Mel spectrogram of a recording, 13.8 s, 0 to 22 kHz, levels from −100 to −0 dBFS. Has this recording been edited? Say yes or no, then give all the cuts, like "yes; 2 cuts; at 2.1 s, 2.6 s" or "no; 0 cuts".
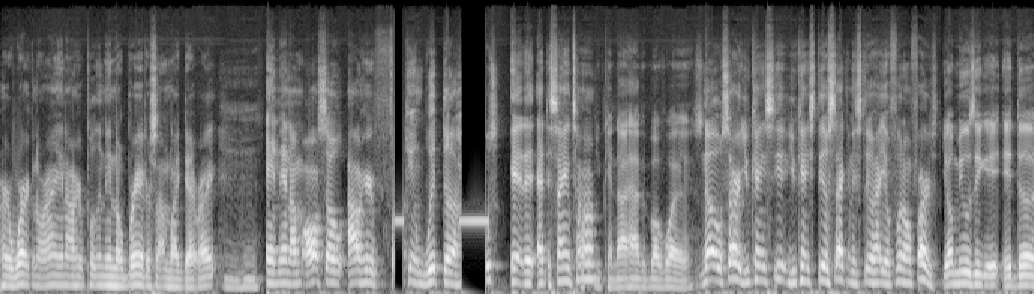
yes; 2 cuts; at 6.1 s, 12.5 s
